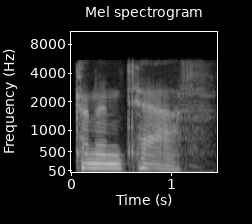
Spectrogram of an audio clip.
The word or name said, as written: Rhondda Cynon Taff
